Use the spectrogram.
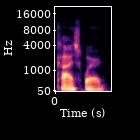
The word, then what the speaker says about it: chi-squared: like it's g squared but it's not it's pronounced chi-squared and i'm sure i'll mess that up throughout the course pearson's chi-squared statistical hypothesis test is an example of a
